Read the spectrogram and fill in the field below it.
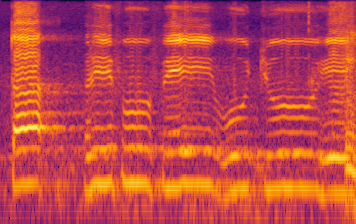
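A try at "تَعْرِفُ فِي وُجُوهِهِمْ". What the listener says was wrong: Fi-nya panjang, fi-nya 2. Ta'rifu fi wujuh. Ngaten.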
